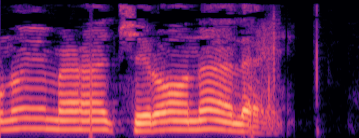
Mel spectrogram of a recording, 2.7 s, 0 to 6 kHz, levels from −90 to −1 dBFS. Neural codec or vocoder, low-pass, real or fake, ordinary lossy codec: none; 5.4 kHz; real; MP3, 24 kbps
